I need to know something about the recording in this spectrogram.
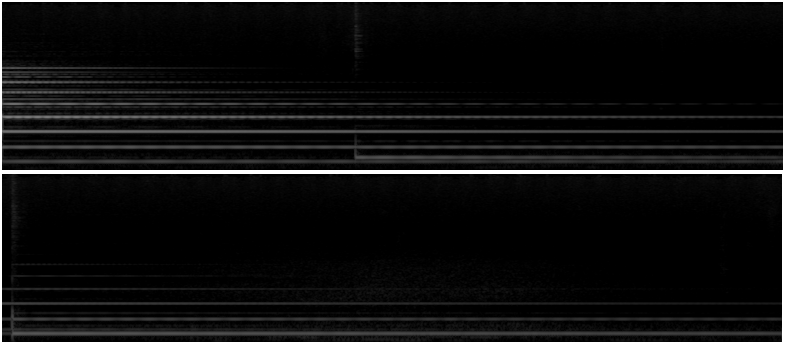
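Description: Singing bowls ring out with a long, shimmering hum that slowly fades.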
